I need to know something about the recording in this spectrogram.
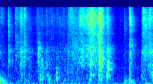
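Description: Plastic card wrappers crinkle as they are torn open.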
